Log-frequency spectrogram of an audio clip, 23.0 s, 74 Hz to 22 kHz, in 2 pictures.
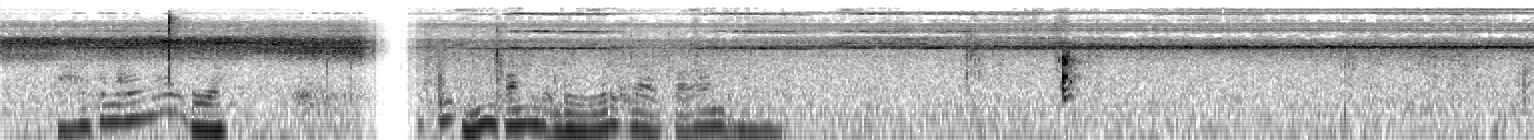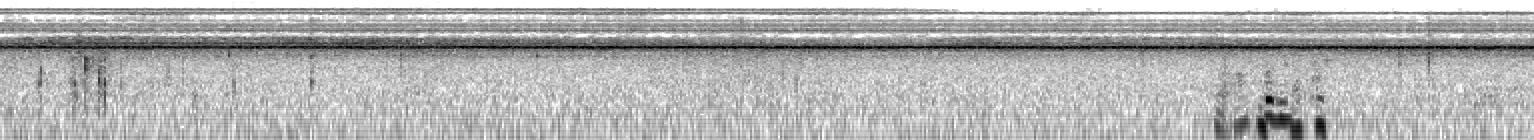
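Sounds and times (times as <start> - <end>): insects buzzing: 0.0 - 23.0
insects shrilling: 0.0 - 23.0.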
